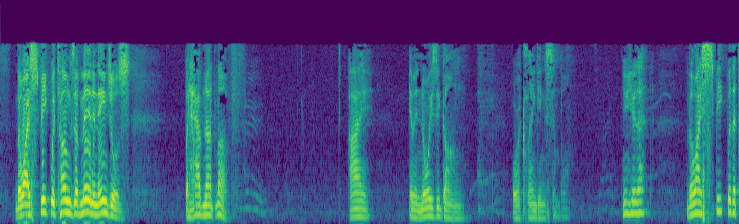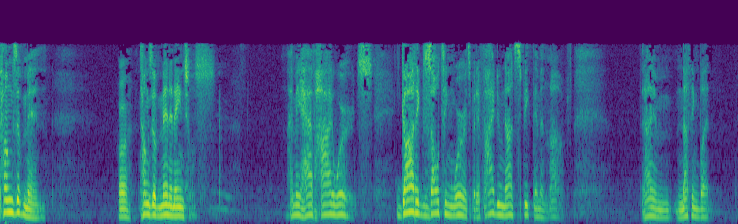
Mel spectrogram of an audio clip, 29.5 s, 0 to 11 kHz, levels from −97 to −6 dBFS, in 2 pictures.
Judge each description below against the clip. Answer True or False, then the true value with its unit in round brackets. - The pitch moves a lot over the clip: True (6.7 semitones)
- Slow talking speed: True (125 wpm)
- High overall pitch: False (135 Hz)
